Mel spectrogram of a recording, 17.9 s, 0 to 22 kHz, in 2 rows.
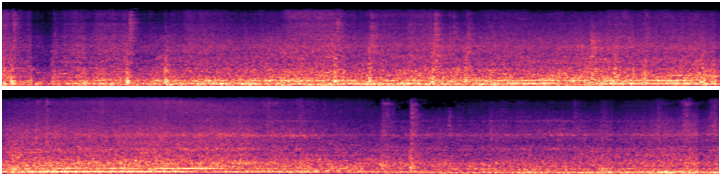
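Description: Sagano scenic railway's trolley carriages pulling out of the station, wheels clacking on the rails with a steady low drone underneath that fades about two-thirds of the way through, and a few short knocks. Near the end a DE10 diesel locomotive runs along the track.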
